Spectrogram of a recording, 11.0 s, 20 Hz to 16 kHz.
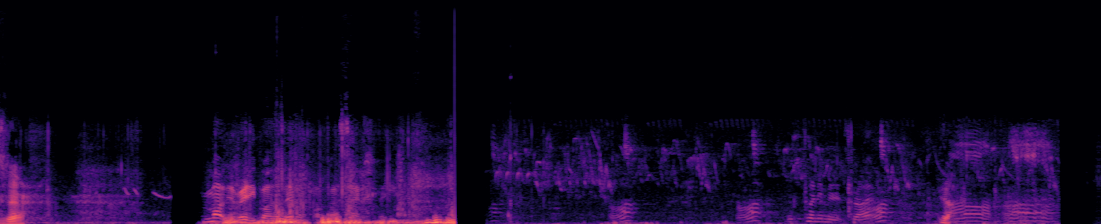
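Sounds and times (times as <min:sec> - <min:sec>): person talking: 0:02.0 - 0:04.3.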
